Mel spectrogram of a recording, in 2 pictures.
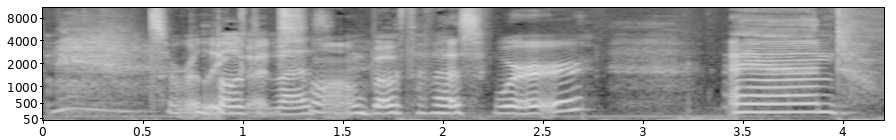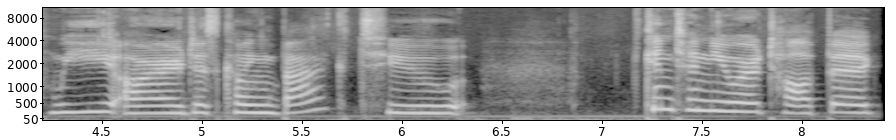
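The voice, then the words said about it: Slightly out of breath. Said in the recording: “I'm slightly out of breath because I was dancing around.”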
